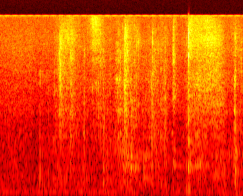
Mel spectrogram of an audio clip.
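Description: Rustling and crinkling from hands handling the toy's packaging, in a few short bursts, the last near the end.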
